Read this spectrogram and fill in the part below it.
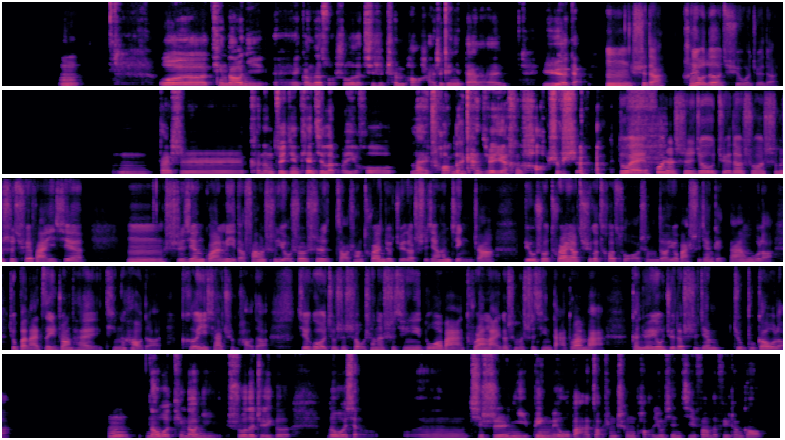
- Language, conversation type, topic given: Chinese, advice, 为什么早起并坚持晨间习惯对我来说这么困难？
- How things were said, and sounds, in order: laughing while speaking: "赖床的感觉也很好，是不是？"; laugh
